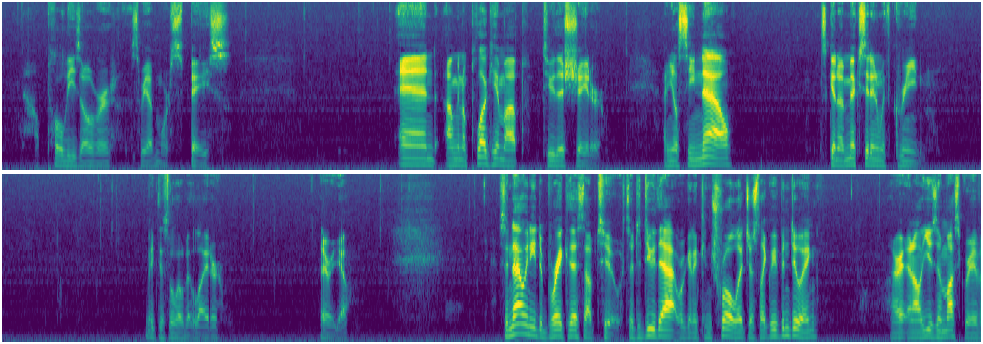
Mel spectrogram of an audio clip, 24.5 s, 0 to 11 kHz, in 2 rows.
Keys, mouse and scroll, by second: 0.2 click, 1.5 click, 3.1-4.5 drag, 4.5-6.5 middle drag, 5.0-6.5 scroll up 2, 6.5-13.6 drag, 18.2-24.4 middle drag, 21.1-23.2 scroll up 2.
